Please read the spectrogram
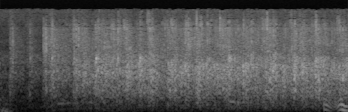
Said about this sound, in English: I, I think uh, let's try to hold down the applause as we go along during the debate because that'll allow for more questions.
